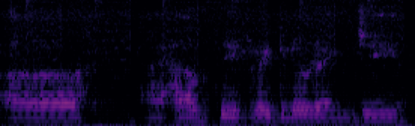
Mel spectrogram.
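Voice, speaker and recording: A man with an average voice chats in a dry, unhurried way, giving short, matter-of-fact answers. Soft music plays faintly beneath him. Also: medium pitch, steady tone, rough recording. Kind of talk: casual chat.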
